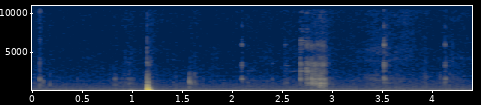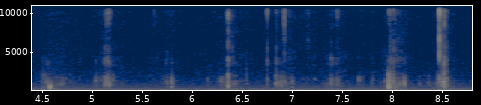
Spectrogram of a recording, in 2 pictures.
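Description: Faint scattered clicks and rustles from walking through tall weeds while holding the camera, with one sharp knock about a second in and a short rustle a couple of seconds later.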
